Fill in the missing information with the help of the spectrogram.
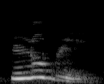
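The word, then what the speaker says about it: l'oubli: 몸으로 싹 됐기 때문에 정관사 루가이 우하고 연결되어서 루블리 이렇게 연결돼서 발음 되고요 이럴 경우에는 뷰라고 축약이 되지 않아요 그래서 늘 루블리 이렇게 발음을 하게 되는 거죠 그래서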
